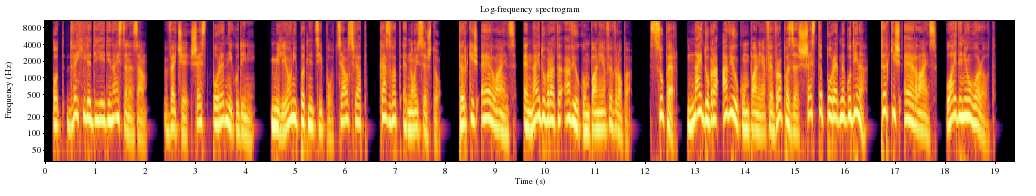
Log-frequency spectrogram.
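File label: Bulgarian, male, corporate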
